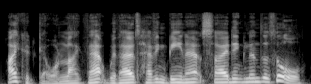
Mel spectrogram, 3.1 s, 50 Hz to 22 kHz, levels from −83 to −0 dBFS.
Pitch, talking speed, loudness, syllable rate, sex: 135 Hz, 250 wpm, -18 LUFS, 6.1 syllables/s, male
